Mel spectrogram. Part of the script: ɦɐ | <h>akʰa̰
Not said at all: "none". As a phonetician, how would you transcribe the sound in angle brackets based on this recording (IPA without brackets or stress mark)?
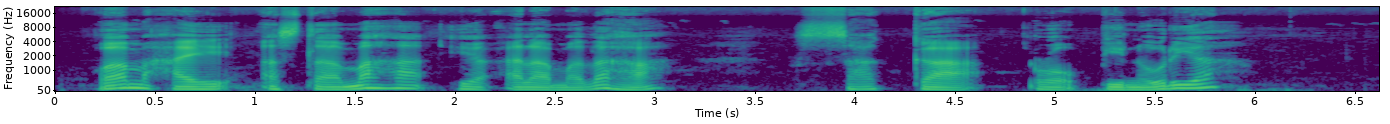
s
